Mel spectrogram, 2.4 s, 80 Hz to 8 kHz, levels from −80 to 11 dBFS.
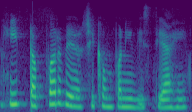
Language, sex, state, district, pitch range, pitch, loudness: Marathi, female, Maharashtra, Solapur, 220-275 Hz, 245 Hz, -19 LUFS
